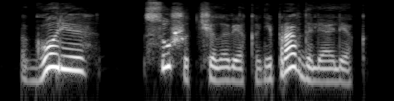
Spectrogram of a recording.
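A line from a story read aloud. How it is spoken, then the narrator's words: Quiet. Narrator (Russian): она сказала тихо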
